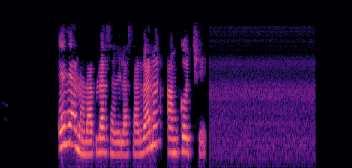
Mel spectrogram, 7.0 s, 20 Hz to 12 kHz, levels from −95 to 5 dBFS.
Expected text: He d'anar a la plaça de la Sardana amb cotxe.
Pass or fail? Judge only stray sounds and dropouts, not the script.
pass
